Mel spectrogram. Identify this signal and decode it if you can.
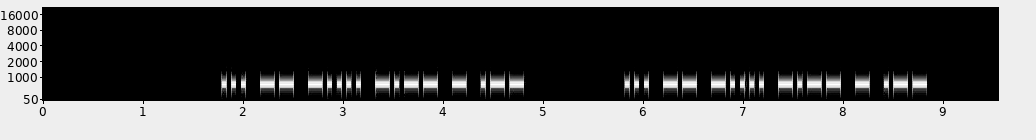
Morse code, heard as a keyed tone, about 25 wpm, 700 Hz. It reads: SM6YTW SM6YTW
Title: DXCC-100 Call Signs - 6 Characters - Repeated 2x - 25wpm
